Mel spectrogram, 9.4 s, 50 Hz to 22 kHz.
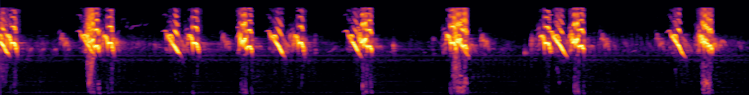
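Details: An osprey calling at its nest on Dunrovin Ranch while being fed early on the morning of 1 June 2019: piercing downslurred chirps in doubled and tripled bursts, recurring about every half second to second.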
